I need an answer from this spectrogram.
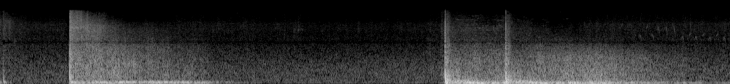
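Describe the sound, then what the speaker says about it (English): Explosions in a first-person shooter video game, with a grenade burst and two sharp blasts, each followed by a roaring rumble that decays. "I'm gonna frag that van straight away."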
